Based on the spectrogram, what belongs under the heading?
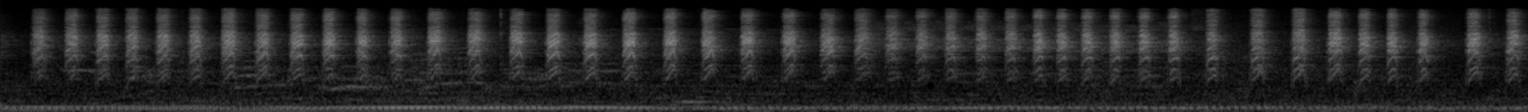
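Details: Lure sound of a little spiderhunter, played to prompt birds kept in cages to call: a long, quick series of bright, high, piercing notes, roughly five per second, with a low droning hum beneath.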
